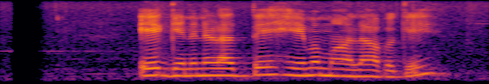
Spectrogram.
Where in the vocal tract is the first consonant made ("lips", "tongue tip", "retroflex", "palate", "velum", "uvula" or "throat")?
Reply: velum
